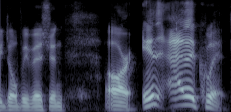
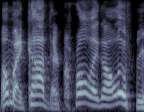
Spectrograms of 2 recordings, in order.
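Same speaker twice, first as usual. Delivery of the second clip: mock shrieking, very high-pitched and shrill; 13 semitones higher than usual. Retelling what she screamed from back behind the kitchen, imitating her screaming. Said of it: "I heard her back there start screaming".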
